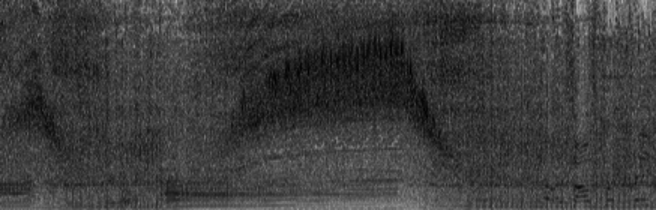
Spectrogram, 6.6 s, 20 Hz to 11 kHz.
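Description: A Ryobi SS26 gas string trimmer engine buzzes nearby, rising in a sharp rev, holding a high whine for a couple of seconds, then dropping back to a rough, steady idle.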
